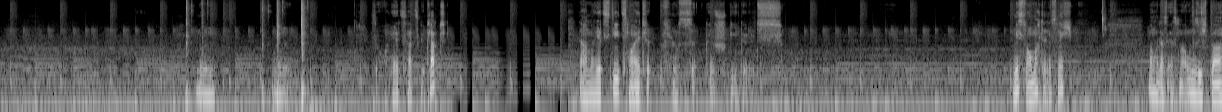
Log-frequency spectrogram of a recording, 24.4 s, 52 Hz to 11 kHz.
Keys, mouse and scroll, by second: 4.0 KP_0, 4.3 KP_Enter, 5.5 KP_0, 5.8 KP_Enter, 6.5 KP_Enter, 9.5 click, 9.8 click, 10.1-10.7 typing, 10.9 KP_Enter, 11.4 click, 13.7 click, 16.2 click, 16.7-17.0 scroll down 1, 19.3 click, 21.5 scroll up 1, 22.0 scroll down 1, 23.1 click, 24.1 space.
